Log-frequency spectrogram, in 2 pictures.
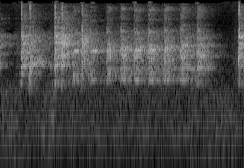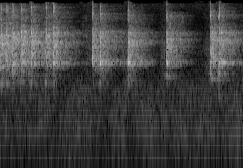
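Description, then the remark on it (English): A second game call imitates an excited hen turkey cutting, giving loud, rapid bursts of sharp clucks and cutts in uneven clusters with brief pauses between runs. It plays alone, without talking. “Caller number two, you're cutting of the excited hen.”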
